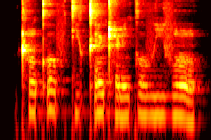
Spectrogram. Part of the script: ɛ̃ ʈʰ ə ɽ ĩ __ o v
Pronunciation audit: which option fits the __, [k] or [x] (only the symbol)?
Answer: k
